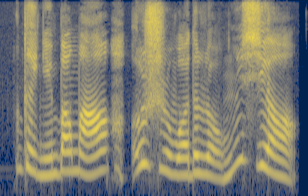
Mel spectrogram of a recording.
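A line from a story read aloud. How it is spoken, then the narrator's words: Smiling. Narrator (Chinese): 白雪先生笑着说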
